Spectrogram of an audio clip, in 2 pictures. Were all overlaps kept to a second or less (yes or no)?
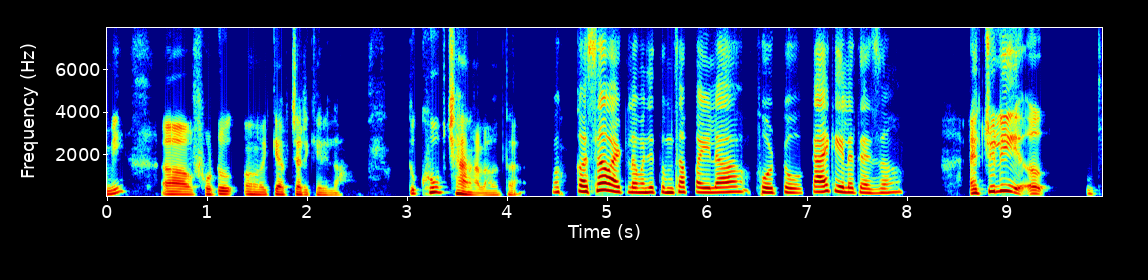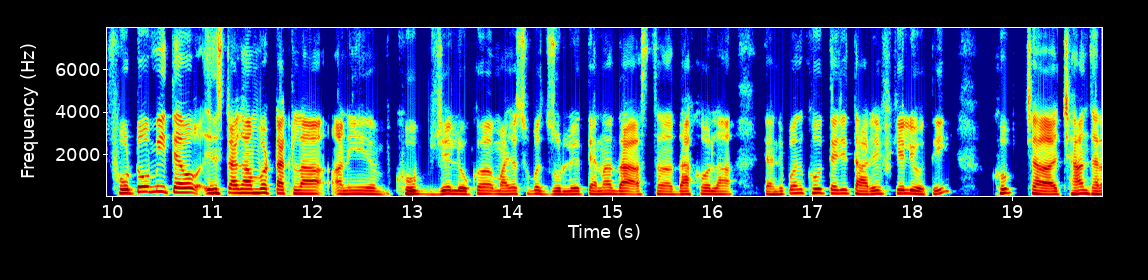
yes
